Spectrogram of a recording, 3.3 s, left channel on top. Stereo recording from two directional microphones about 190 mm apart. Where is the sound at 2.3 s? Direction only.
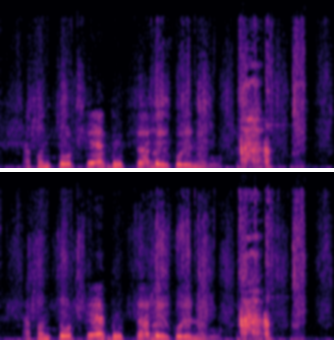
50° right (ahead or behind).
